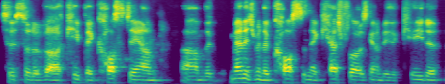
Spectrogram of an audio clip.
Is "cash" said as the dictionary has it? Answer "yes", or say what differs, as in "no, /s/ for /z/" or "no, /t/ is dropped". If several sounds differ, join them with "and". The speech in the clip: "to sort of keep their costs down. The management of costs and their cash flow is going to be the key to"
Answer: yes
